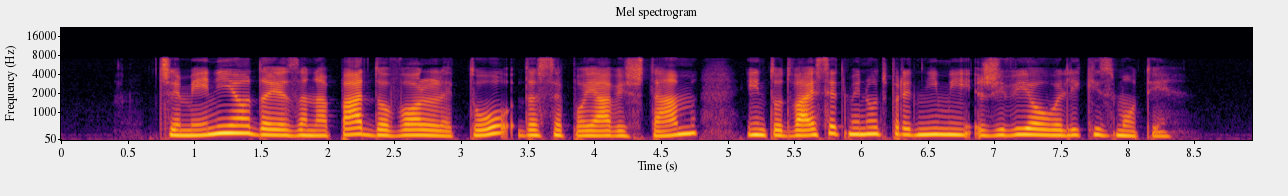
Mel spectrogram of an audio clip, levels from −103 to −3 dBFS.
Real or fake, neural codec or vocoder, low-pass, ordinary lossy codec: real; none; 7.2 kHz; none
